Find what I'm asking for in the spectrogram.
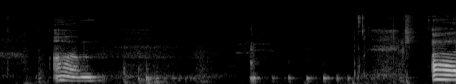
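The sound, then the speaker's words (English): Upset female cat meowing behind a shut door, two loud, drawn-out meows, one near the start and one at the end, with fainter snuffling and scuffing sounds in between. “I don't know if y'all can hear my cat in the background. She's really upset that the door is shut.”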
